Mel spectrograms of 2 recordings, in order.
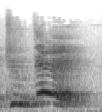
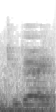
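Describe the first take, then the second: First: Strong declaration. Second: "Today" said low and soft, with no conviction; limp, half-hearted. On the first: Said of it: "Repeat after me". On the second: Showing the audience how not to say it, limp and soft. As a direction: mumble "Today" as if you don't mean it. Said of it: "If you're going to say it like this". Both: Shown as a demonstration.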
